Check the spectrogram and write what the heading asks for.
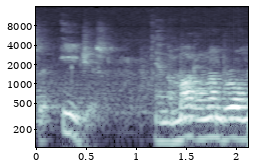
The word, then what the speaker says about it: Aegis: and it's with two e's and GIS they pronounce it Aegis and the model number on this is ae01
